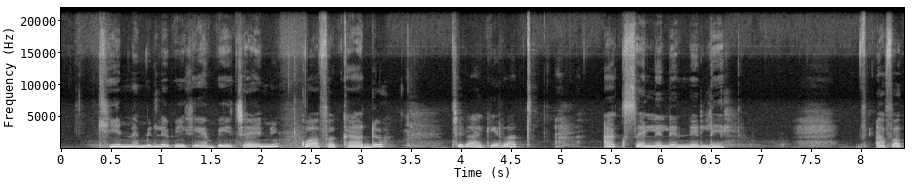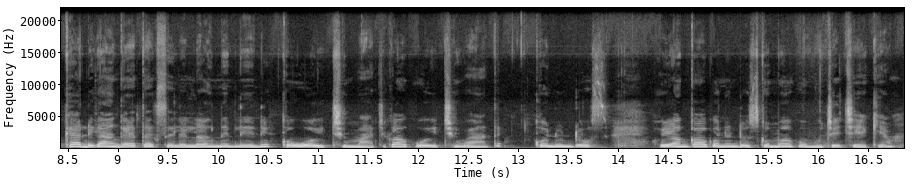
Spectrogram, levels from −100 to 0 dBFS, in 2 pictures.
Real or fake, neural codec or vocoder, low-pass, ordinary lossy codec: real; none; none; none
